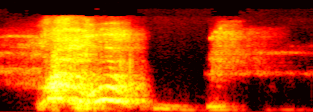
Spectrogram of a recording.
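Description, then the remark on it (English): A boxer dog lets out a loud bark followed by a shorter, softer second bark, with no one talking. “I'm glad all the distractions are coming on your side today. Not mine. What kind of dog do you have? I have a boxer.”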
